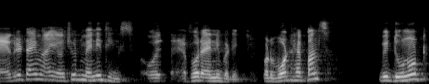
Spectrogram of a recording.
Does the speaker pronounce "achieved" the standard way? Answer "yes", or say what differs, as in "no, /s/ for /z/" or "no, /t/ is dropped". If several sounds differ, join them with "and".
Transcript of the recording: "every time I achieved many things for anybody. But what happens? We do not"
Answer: no, /v/ is dropped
